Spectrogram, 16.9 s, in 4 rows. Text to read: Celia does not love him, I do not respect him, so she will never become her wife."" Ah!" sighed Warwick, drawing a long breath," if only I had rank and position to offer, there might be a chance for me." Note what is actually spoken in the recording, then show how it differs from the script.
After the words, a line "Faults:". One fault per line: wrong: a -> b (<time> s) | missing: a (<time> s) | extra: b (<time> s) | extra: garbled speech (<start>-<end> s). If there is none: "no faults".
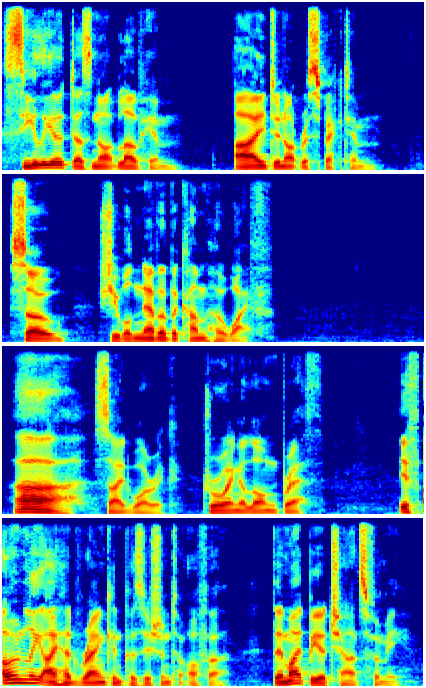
Celia does not love him, I do not respect him, so she will never become her wife."" Ah!" sighed Warwick, drawing a long breath," if only I had rank and position to offer, there might be a chance for me."
Faults:
no faults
